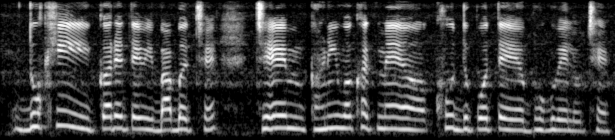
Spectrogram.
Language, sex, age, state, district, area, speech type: Gujarati, female, 18-30, Gujarat, Rajkot, rural, spontaneous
